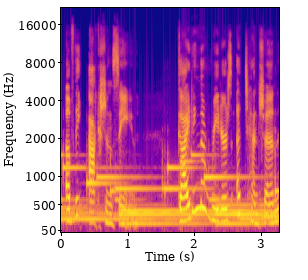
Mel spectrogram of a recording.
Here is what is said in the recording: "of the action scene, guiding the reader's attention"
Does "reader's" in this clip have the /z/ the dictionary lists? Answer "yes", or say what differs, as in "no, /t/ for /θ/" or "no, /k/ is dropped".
yes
